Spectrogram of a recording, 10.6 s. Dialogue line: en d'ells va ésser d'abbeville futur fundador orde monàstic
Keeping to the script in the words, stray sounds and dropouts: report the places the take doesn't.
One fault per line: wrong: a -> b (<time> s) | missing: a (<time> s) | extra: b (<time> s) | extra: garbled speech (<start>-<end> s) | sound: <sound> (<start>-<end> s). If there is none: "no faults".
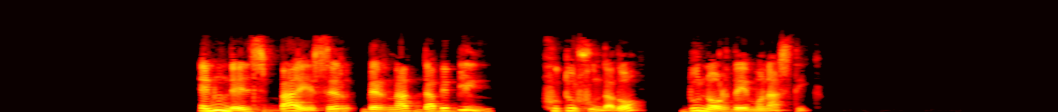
extra: un (2.2 s)
extra: bernat (3.7 s)
extra: d'un (6.9 s)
